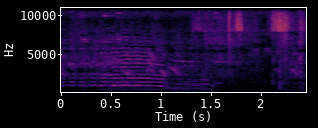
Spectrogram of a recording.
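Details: Boer goat kept on a Nepali village farm crossing local and Boer stock; one steady nasal bleat lasting about a second, then a shorter falling call over low background rumble.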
